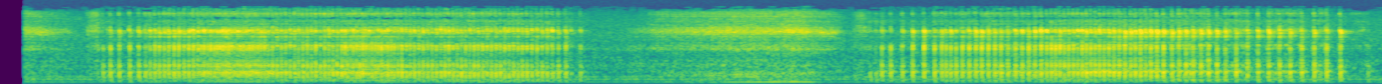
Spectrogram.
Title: Big baby snoring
